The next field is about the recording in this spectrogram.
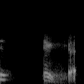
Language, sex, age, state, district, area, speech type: Sindhi, female, 18-30, Delhi, South Delhi, urban, conversation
